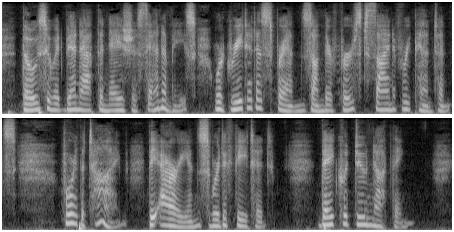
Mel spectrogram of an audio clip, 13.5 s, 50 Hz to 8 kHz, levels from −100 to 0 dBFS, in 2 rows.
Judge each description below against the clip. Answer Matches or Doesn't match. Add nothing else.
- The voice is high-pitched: Doesn't match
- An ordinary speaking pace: Doesn't match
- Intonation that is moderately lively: Matches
